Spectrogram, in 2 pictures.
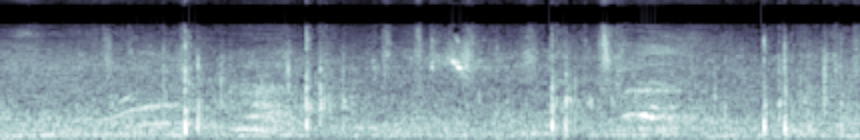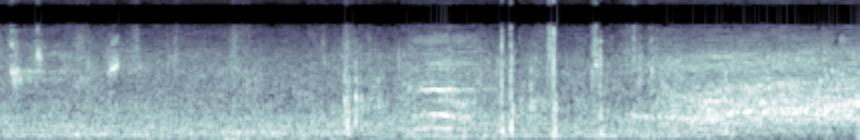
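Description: Tennis rally on a hard court: a string of sharp racket strikes and ball bounces, irregularly spaced through the rally, with short player grunts on some of the shots.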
